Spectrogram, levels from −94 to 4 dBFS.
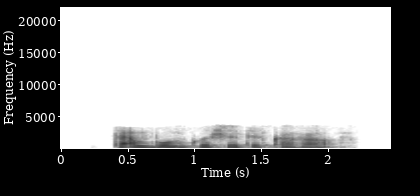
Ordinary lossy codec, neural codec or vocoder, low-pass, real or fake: MP3, 32 kbps; codec, 16 kHz, 4 kbps, FunCodec, trained on Chinese and English, 50 frames a second; 3.6 kHz; fake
